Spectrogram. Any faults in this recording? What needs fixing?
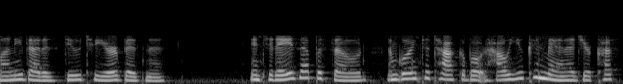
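Throughout the clip the speech sounds muffled and cut off above about 3.8 kHz, with scratchy s sounds and a granular hiss. These are the marks of the Bluetooth CVSD headset codec, whose one-bit, step-adapting coding fits a 64 kbps link. To prevent it, record on a wideband headset profile or a wired microphone instead of the narrowband Bluetooth call mode.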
